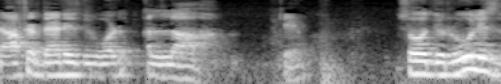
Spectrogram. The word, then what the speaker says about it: Allah: in this case both then the word of Allah should be pronounced with a big full mouth Allah like that. If these two letter if these two harakas are before the word Allah then don't pronounce Allah or Allah full mouth Allah but if the third one is there z then it should be very smooth Allah which is under thereism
